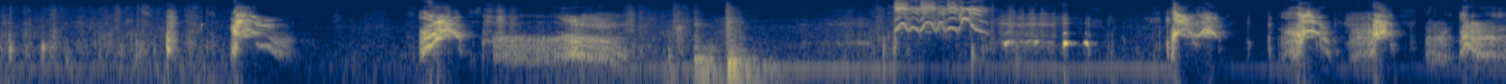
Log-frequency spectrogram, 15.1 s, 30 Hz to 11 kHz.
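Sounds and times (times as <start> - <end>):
puppy growling: 1.4 - 3.0, 4.2 - 6.4, 12.7 - 15.0
puppy barking: 2.3 - 2.7, 4.2 - 4.8, 11.7 - 12.4, 13.0 - 14.8
squeaky toy squeak: 8.9 - 10.0.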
